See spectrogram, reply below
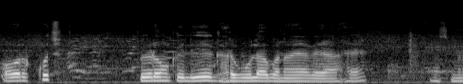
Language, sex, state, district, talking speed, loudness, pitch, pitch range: Hindi, male, Uttar Pradesh, Lalitpur, 130 wpm, -16 LUFS, 155 Hz, 145-165 Hz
